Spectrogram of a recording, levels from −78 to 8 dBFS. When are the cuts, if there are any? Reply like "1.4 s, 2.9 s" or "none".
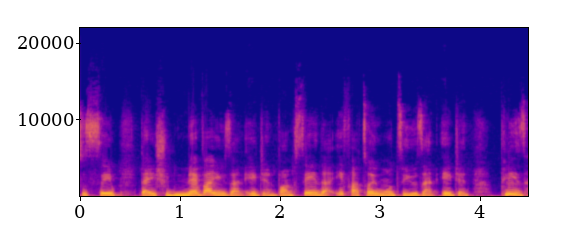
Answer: none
